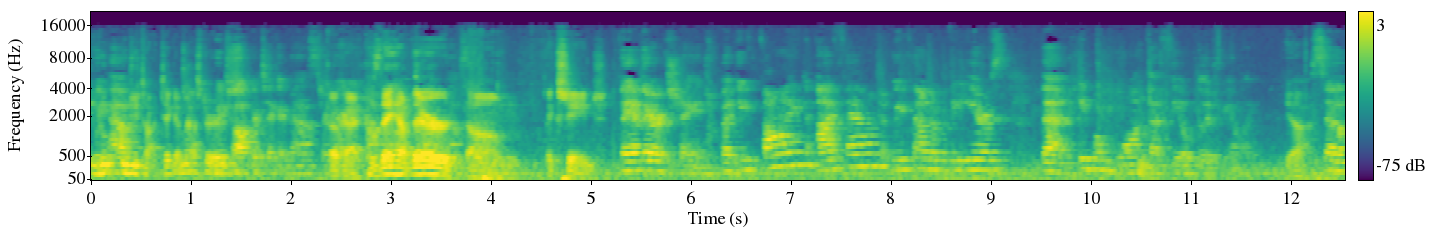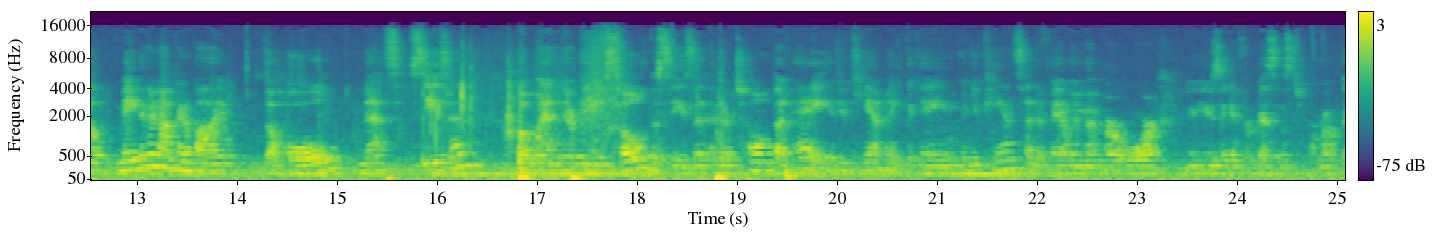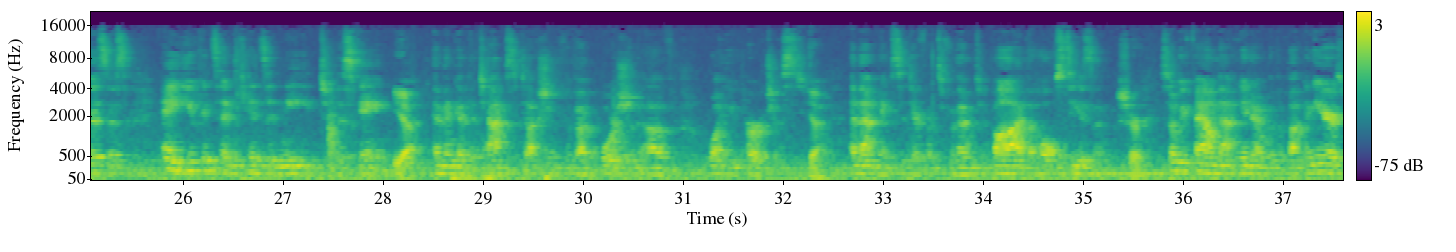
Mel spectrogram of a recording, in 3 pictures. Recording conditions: poor sound quality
